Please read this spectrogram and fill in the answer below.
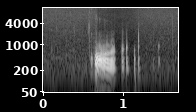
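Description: A brief low gurgling growl followed by several quick bubbly pops: ordinary hunger stomach growling (borborygmi), a normal sound.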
